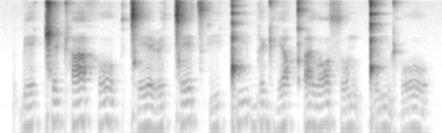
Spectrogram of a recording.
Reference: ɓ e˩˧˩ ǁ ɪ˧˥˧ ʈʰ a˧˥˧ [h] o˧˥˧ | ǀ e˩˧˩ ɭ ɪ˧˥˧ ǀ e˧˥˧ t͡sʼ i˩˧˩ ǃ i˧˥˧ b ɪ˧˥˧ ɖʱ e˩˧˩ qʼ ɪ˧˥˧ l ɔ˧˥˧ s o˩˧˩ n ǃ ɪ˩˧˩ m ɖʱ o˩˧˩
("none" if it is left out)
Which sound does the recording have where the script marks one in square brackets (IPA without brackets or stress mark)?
h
